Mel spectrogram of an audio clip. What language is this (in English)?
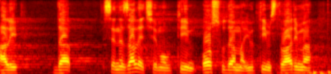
Serbian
